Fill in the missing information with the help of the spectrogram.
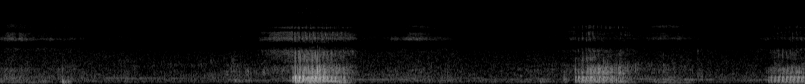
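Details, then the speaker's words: Two or three loud, rough snoring bursts a few seconds apart over quiet room noise, from a large sleeping pet dog; dog snoring. "quien dijo que los perros no roncan como uno mire nos presenta hércules enorme con una cosa adicto y ronca"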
